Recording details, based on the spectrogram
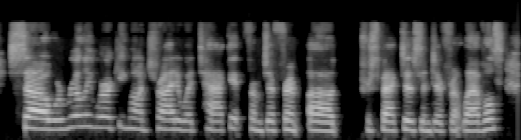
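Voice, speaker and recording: Over a quiet background, a woman with a high pitch talks in fairly even intonation, the sound dry and close with no echo. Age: 60s. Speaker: liver cancer patient. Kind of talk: panel introduction.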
